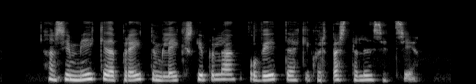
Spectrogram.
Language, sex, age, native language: Icelandic, female, 30-39, Icelandic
